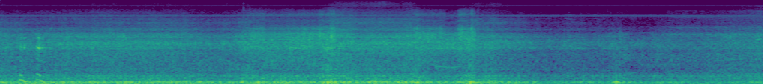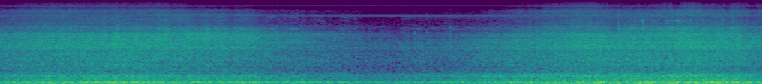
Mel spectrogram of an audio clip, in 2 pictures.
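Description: Wind rushes past a microphone in flight on a paraglider.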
